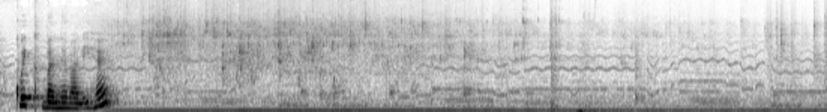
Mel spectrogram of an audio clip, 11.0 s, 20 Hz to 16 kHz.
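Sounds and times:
soft background music: 0:00.0 - 0:11.0
tap water over washing hands: 0:01.5 - 0:09.2.

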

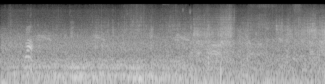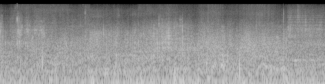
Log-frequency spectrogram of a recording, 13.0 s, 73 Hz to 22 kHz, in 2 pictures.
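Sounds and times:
wind rumble on microphone: 0:04.7 - 0:13.0.

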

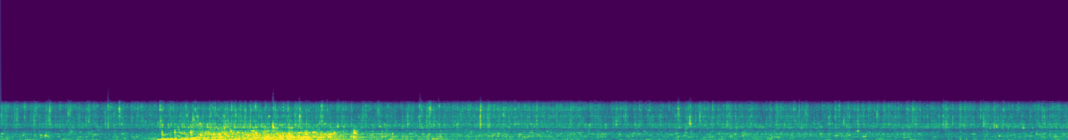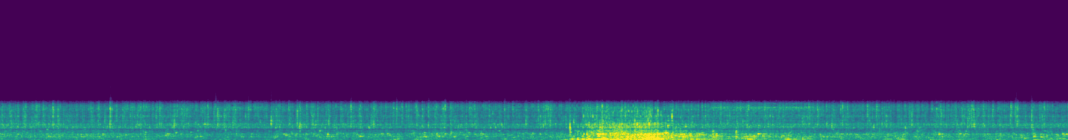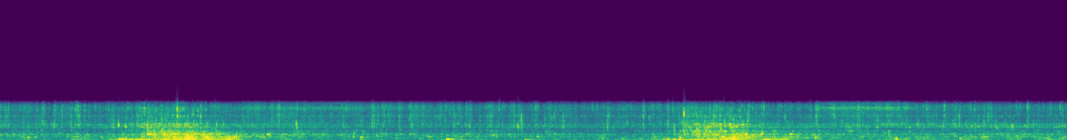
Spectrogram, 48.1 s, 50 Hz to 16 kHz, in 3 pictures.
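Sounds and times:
scuba exhaust bubbles gurgling: 0:00.0 - 0:48.0
underwater crackle of clicks: 0:00.0 - 0:48.0
underwater hiss: 0:41.8 - 0:48.0.

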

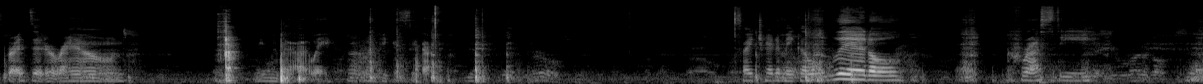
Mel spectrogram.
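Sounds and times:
quiet murmured speech: 0:02.9 - 0:12.0.

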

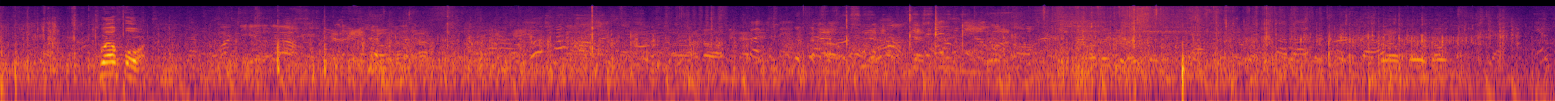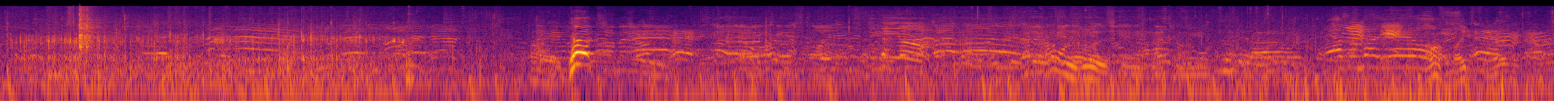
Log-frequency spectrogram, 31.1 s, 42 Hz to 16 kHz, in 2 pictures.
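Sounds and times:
sharp crack: 0:16.2 - 0:17.3
players calling out: 0:16.8 - 0:20.3, 0:20.9 - 0:31.0.

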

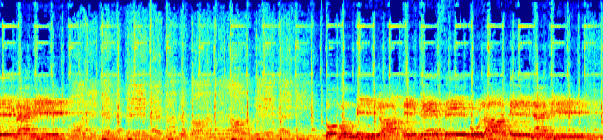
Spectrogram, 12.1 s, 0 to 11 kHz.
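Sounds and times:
devotional karaoke backing track: 0:00.0 - 0:12.0
person singing: 0:00.0 - 0:12.0.

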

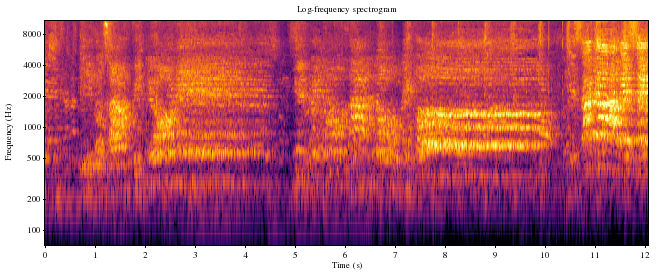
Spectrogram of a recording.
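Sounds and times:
group of voices singing: 0:00.0 - 0:12.0.

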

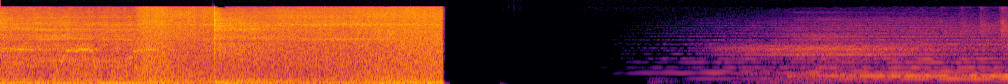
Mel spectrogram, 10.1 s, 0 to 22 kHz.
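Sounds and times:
heavy rumble of spacecraft: 0:00.0 - 0:04.4.

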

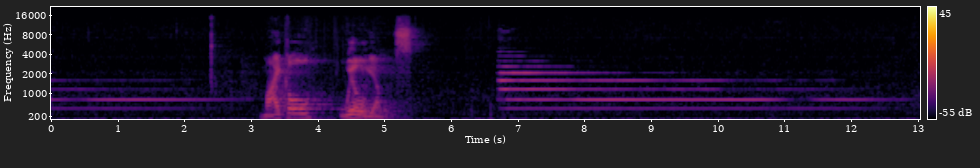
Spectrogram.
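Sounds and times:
bell ringing: 0:06.7 - 0:13.0.

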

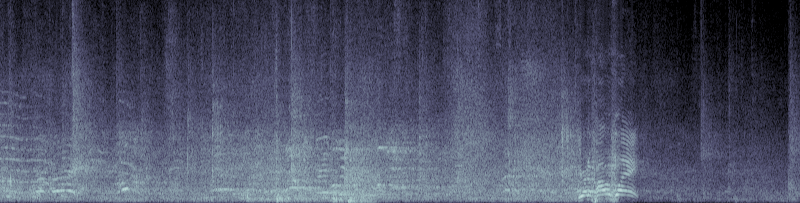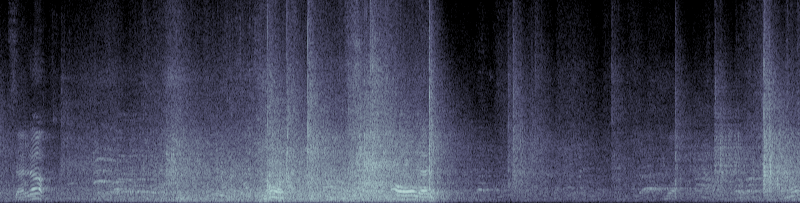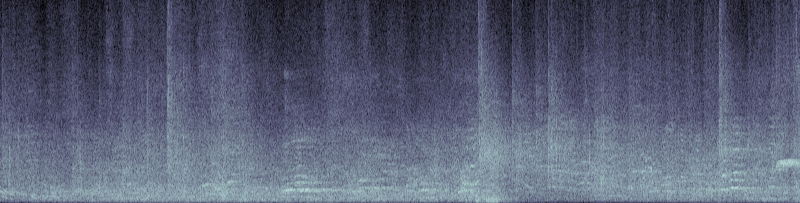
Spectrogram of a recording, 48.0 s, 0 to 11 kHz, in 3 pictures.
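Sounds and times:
hockey sticks and puck knocking: 0:03.6 - 0:07.4, 0:21.2 - 0:23.8.

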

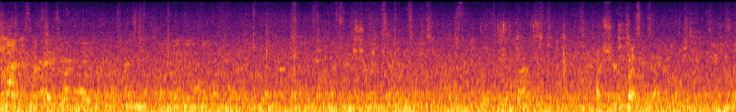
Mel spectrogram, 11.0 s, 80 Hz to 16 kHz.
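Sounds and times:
city street rumble: 0:00.0 - 0:11.0
crowd chatter: 0:00.0 - 0:11.0.

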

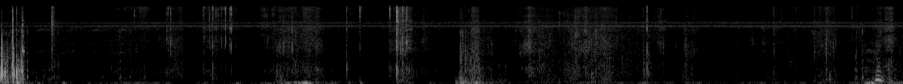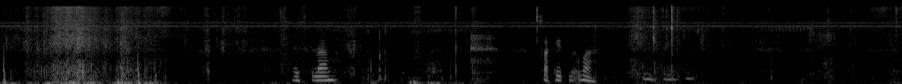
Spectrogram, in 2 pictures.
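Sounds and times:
leaves and branches rustling: 0:00.0 - 0:13.7, 0:15.0 - 0:18.0
footsteps through undergrowth: 0:00.6 - 0:13.7, 0:15.1 - 0:18.0.

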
